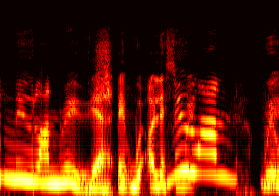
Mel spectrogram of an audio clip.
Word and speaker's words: Moulin: It's Moulin Rouge. Well, I've said how to pronounce it, and it says Moulin Rouge.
